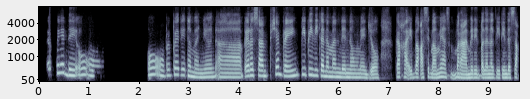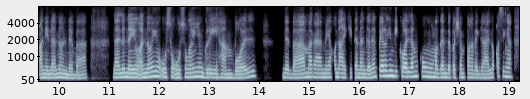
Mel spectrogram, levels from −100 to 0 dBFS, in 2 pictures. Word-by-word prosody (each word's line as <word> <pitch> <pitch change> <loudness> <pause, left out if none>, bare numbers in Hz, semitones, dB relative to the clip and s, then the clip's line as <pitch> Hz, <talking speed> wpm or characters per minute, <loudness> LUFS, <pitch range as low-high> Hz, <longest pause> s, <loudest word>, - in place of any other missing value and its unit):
Eh, 250 - -6
puwede, 265 -8 +2
oo. 250 -4 -1 1.1
Oo, 270 -4 0
pupwede 245 +2 -2
naman 185 -7 +1
yun, 170 +2 0
ah, 165 -1 0
pero 215 +3 +3
samp 220 -2 +1
siyempre, 230 -6 +1
pipili 255 -3 0
ka 220 -1 +3
naman 180 -3 +2
din 165 0 +2
nung 155 -1 0
medyo 140 -2 -1 0.3
kakaiba. 165 -4 0
Kasi 155 +3 +1
mamaya, 155 +3 +2
sum 150 -5 -7
marami 140 0 +3
rin 145 - -1
pala 145 0 +2
nagtitinda 145 0 0
sa 155 - +1
kanila 145 0 0
nun, 155 -3 +1
'di 130 - -2
ba? 130 +1 -5 0.5
Lalo 160 +2 +1
na 160 - +4
yung 160 0 +3
ano, 170 +3 +2
yung 195 0 +2
usong-uso 165 -2 -1
ngayon, 180 +2 +2
yung - - -2
graham 150 -2 -2
ball, 145 +9 -1 0.6
'di 165 -1 -2
ba? 145 +2 0
Marami 160 -1 -1
akong 165 0 -1
nakikita 160 +1 -4
ng 155 -1 0
gano'n, 160 +5 0
pero 210 +2 +3
hindi 210 -1 +4
ko 190 -1 +1
alam 185 +2 +2
kung 190 -1 +1
maganda 160 -1 0
ba 155 - -2
siyang 160 +1 -3
pang-regalo 145 -1 -3
kasi 185 +3 -5
nga 180 -1 -1
165 Hz, 180 wpm, -23 LUFS, 150-195 Hz, 1.1 s, na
